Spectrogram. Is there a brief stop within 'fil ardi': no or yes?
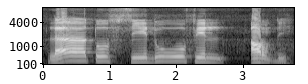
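yes. A brief stop breaks up fil ardi. The speaker calls it wrong. "nggak boleh kita baca la tufsidu fil ardi"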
